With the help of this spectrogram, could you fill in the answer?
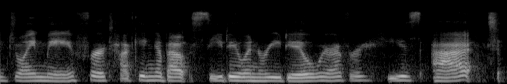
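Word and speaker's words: CEADU: both projects um so Sea-Doo is the Council of expert advisors on drug use um how do I move this is our logo um we pronounce it Sea-Doo but it's c-e-a-d-u and um really the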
